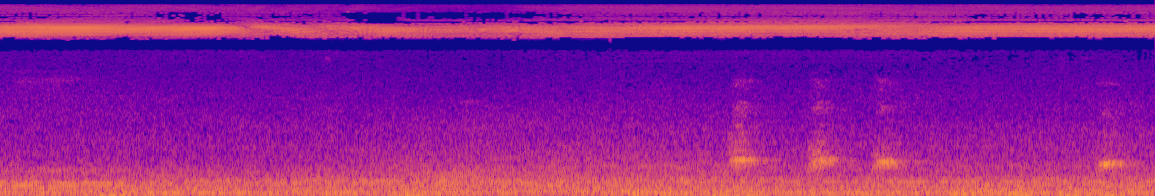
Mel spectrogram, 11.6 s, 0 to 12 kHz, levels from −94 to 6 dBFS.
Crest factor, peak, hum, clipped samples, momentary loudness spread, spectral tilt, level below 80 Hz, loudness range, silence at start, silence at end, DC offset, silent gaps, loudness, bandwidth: 14 dB; -8 dBFS; none; under 0.1%; 6 LU; -5 dB/octave; -32 dBFS; 4 LU; 0 s; 0 s; under 0.1%; none; -20 LUFS; 11.5 kHz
